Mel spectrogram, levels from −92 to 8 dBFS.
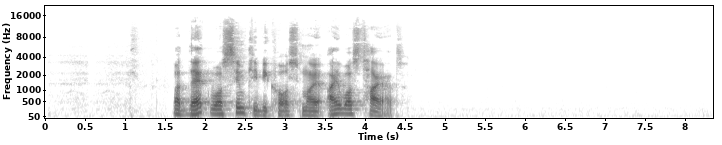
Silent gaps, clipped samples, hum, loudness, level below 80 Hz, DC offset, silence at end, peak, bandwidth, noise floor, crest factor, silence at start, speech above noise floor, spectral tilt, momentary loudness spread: none; under 0.1%; none; -32 LUFS; -72 dBFS; under 0.1%; 3.9 s; -10 dBFS; 14.5 kHz; -85 dBFS; 26 dB; 1.6 s; 53 dB; -4.5 dB/octave; 7 LU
